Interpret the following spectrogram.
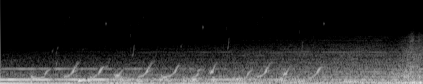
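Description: Title-sequence sound effects: a deep, steady drone with a quick run of rising underwater bubble bloops, about three a second, and a swell right at the end.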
